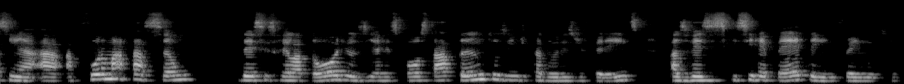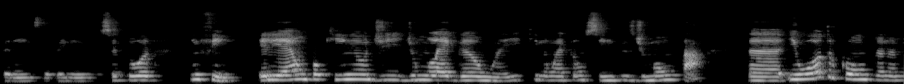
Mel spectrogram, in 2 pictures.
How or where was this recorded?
video call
